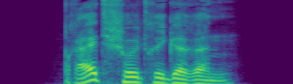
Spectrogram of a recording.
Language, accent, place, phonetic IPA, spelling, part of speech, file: German, Germany, Berlin, [ˈbʁaɪ̯tˌʃʊltʁɪɡəʁən], breitschultrigeren, adjective, De-breitschultrigeren.ogg
- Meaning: inflection of breitschultrig: 1. strong genitive masculine/neuter singular comparative degree 2. weak/mixed genitive/dative all-gender singular comparative degree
